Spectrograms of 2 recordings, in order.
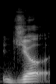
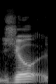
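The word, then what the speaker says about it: Jeux: Uh I still don't know how to pronounce it chat. Let me know uh phonetically. Joe, it's J E UX. Is it Joe?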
